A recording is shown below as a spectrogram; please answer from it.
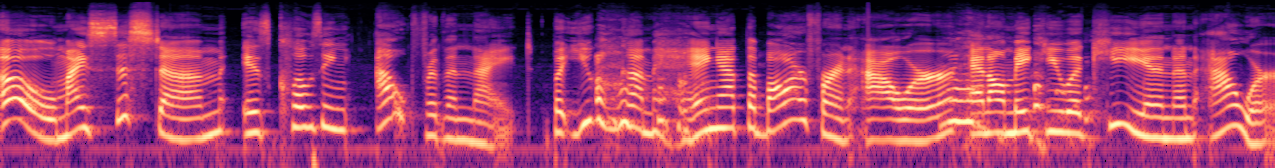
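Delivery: very slow, drawn-out mock gentleman voice. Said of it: "The gentleman that helped me said".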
